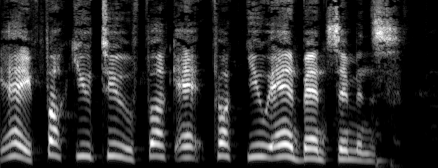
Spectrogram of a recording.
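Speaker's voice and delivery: high, drawn-out acted yell, stumbling midway. Retelling how a fan in a parking lot yelled back: imitating someone yelling. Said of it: "someone just yells at him".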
